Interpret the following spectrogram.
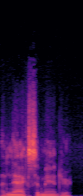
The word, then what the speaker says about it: Anaximander: as it were okay the emphasis is on the second symbol anaximander and then anemones is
